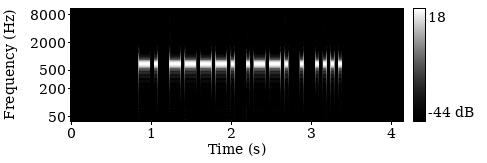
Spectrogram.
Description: Morse code, heard as a keyed tone, about 25 wpm, 700 Hz. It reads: N9PEH
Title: USA Call Signs - 5 Characters - Repeated 2x - 25wpm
